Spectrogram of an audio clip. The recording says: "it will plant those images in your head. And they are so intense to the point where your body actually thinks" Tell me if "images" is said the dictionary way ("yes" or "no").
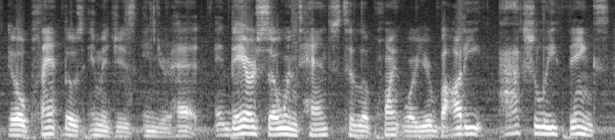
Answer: yes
